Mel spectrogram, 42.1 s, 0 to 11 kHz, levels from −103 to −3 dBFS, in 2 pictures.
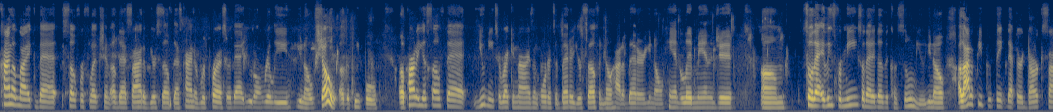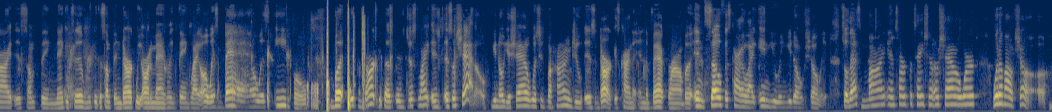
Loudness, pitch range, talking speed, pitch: -30 LUFS, 145-195 Hz, 205 wpm, 160 Hz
